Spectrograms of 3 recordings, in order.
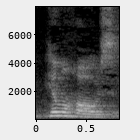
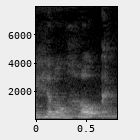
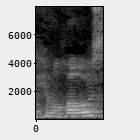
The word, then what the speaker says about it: Himelhoch's: and by the way Hilma hose is how the store was always pronounced even though our family pronounces our name Himmel Hoch interestingly enough everyone called it Himel hose like and we even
